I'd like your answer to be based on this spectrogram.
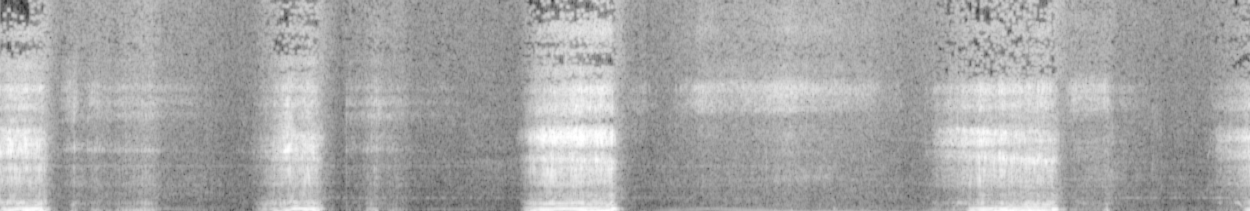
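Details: Regular short, snorting snores from a sleeping dog, about every three seconds, with soft breathing between.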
